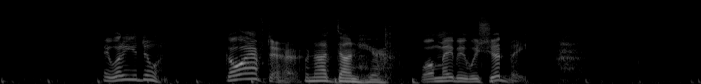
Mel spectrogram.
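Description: An older man answers calmly, close by.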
